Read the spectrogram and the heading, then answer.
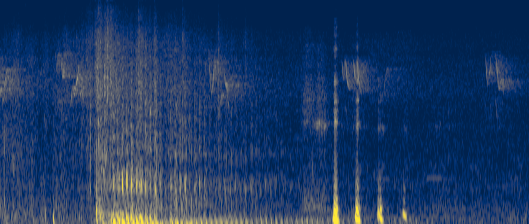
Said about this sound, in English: that was a ruffed grouse. Sitting along the trail, hiding. jumped out.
